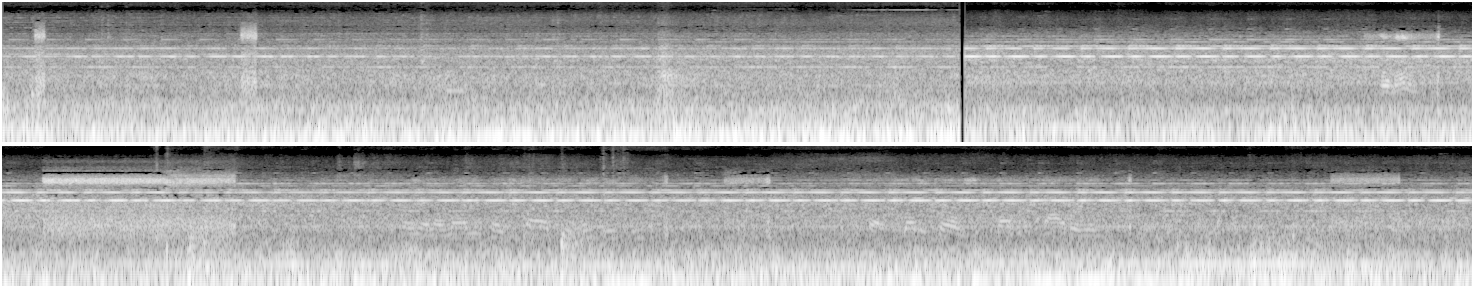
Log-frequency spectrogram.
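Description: Slow-moving freight train switching cars: a steady low rumble of the diesel locomotive and rolling cars, over which a grade-crossing warning bell rings steadily on a high note. A few short high squeals come and go, the longest about halfway through.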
